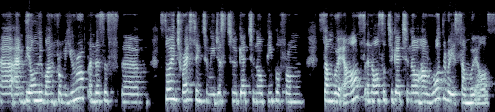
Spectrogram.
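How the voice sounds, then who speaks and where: A woman's voice: mid-range voice, steady tone, fairly quick, lo-fi sound. A woman, a guest speaker in an online club meeting, who talks with many hesitant "um" fillers. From Germany.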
